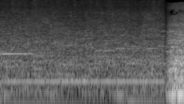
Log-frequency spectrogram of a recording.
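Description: Ambient noise of a large indoor space: a steady low hum under a wash of background noise, with a brief faint tone near the start.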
